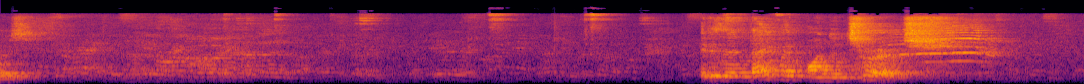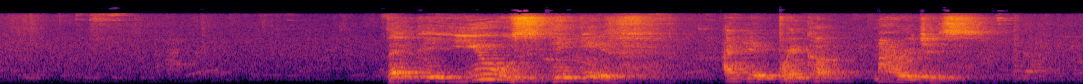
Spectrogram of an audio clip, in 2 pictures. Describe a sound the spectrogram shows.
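A man preaches with animation through a microphone and loudspeakers, in a large echoing room.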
